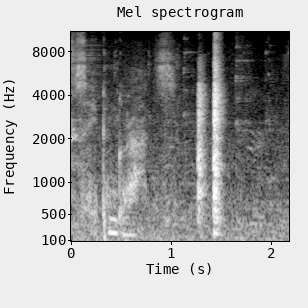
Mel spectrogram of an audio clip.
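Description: Near silence, with faint whispered speech and two brief clicks about a second and a half in.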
